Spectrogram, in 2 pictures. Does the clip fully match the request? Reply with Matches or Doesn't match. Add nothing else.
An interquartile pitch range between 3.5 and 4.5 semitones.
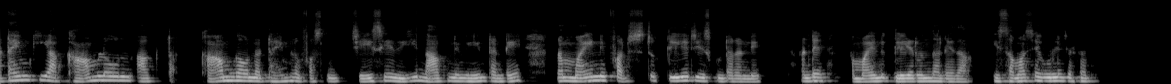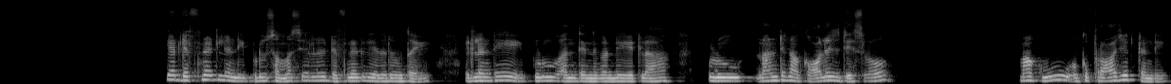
Doesn't match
